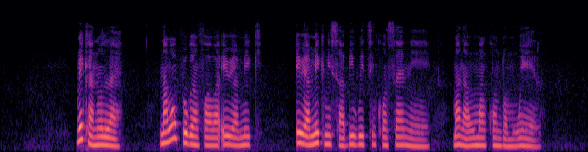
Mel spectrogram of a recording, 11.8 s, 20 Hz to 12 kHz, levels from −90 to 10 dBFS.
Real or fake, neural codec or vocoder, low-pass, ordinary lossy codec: real; none; 7.2 kHz; none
